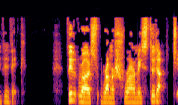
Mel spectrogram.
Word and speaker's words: Vivek: he pronounced it Vivek, like ache. Vivek. Yes, I would say Vivek.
